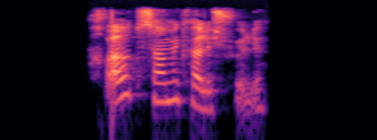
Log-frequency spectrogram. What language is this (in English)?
Georgian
